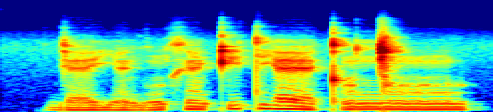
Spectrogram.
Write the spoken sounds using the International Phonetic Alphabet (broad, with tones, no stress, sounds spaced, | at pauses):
ɡ ɛː˨ j ɛ̃˨ ɡ ũ˨˦ x ɛ̃˦ kʼ i˦ t j ɛː˦˨ kʼ õ˦ ŋ͡ǀ õː˦ u̯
